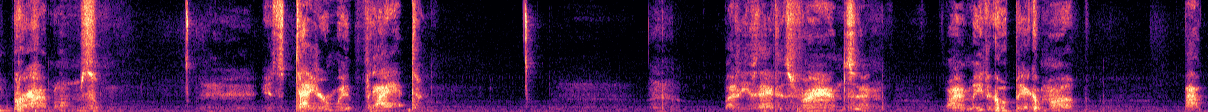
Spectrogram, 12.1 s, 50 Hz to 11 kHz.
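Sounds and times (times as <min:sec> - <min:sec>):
man whispering: 0:00.0 - 0:01.1, 0:02.6 - 0:04.3, 0:07.2 - 0:10.8.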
